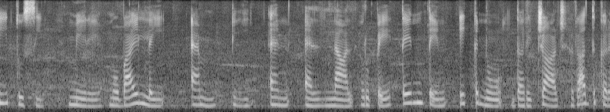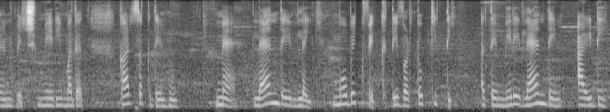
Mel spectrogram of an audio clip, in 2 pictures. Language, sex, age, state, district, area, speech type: Punjabi, female, 18-30, Punjab, Jalandhar, urban, read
